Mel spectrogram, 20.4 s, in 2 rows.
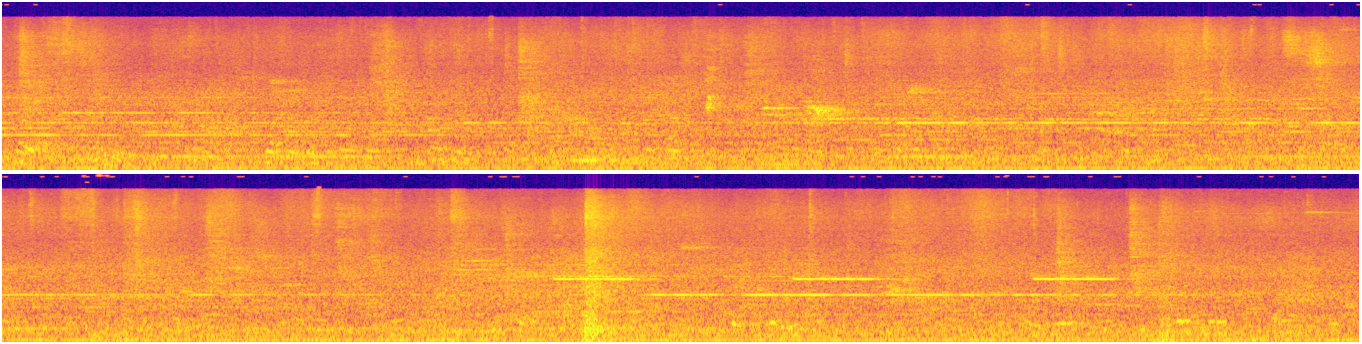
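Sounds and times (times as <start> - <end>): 
machinery hum at Songshan Airport: 0.0 - 20.3
beeping tones: 14.2 - 18.6.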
